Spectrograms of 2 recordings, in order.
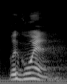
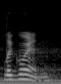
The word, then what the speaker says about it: Le Guin: the green how do you say her name Le Guin Le Guin Ursula Le Guin the dispossessed um so this is the young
